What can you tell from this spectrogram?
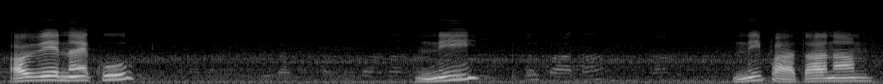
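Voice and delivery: slowly, word by word, for the class to note down; slow dictation. Shown as a demonstration. Teacher dictating the rule slowly to students. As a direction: spell it out slowly so students can write it.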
